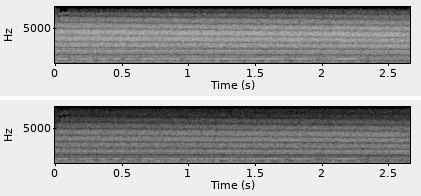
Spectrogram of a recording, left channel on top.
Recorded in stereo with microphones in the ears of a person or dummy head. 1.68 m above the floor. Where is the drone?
35° left (ahead or behind); by 2.7 s 30° left (ahead or behind).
